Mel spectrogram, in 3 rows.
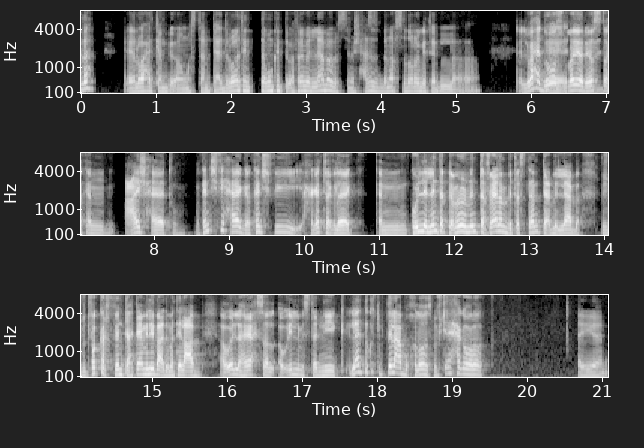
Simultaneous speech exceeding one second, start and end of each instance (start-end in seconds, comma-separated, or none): none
